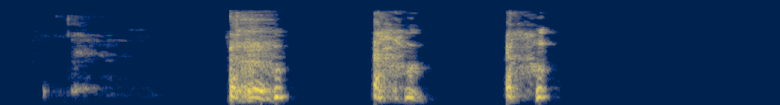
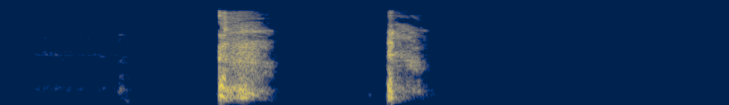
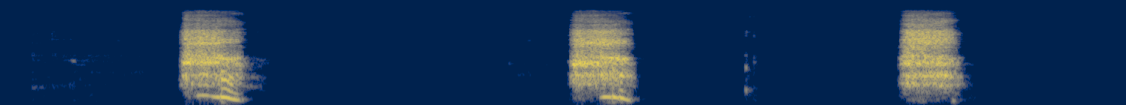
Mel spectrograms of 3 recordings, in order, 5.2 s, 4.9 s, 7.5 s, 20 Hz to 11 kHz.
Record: {
  "three_cough_length": "5.2 s",
  "three_cough_amplitude": 28541,
  "three_cough_signal_mean_std_ratio": 0.31,
  "cough_length": "4.9 s",
  "cough_amplitude": 32033,
  "cough_signal_mean_std_ratio": 0.21,
  "exhalation_length": "7.5 s",
  "exhalation_amplitude": 32385,
  "exhalation_signal_mean_std_ratio": 0.32,
  "survey_phase": "beta (2021-08-13 to 2022-03-07)",
  "age": "45-64",
  "gender": "Female",
  "wearing_mask": "No",
  "symptom_new_continuous_cough": true,
  "symptom_runny_or_blocked_nose": true,
  "symptom_shortness_of_breath": true,
  "symptom_sore_throat": true,
  "symptom_fatigue": true,
  "symptom_fever_high_temperature": true,
  "symptom_headache": true,
  "symptom_change_to_sense_of_smell_or_taste": true,
  "symptom_loss_of_taste": true,
  "symptom_onset": "4 days",
  "smoker_status": "Current smoker (11 or more cigarettes per day)",
  "respiratory_condition_asthma": true,
  "respiratory_condition_other": false,
  "recruitment_source": "Test and Trace",
  "submission_delay": "2 days",
  "covid_test_result": "Positive",
  "covid_test_method": "RT-qPCR"
}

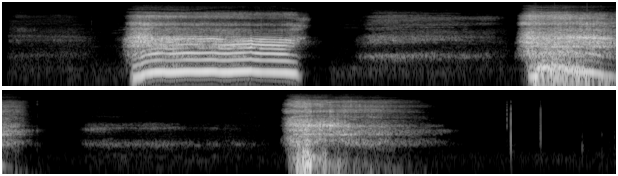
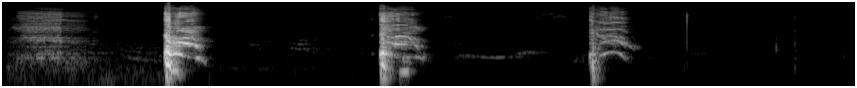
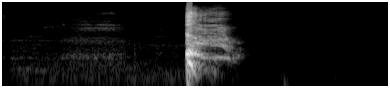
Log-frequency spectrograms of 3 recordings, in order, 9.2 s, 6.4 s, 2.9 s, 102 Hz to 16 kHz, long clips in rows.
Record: {
  "exhalation_length": "9.2 s",
  "exhalation_amplitude": 31399,
  "exhalation_signal_mean_std_ratio": 0.45,
  "three_cough_length": "6.4 s",
  "three_cough_amplitude": 32768,
  "three_cough_signal_mean_std_ratio": 0.22,
  "cough_length": "2.9 s",
  "cough_amplitude": 32768,
  "cough_signal_mean_std_ratio": 0.17,
  "survey_phase": "beta (2021-08-13 to 2022-03-07)",
  "age": "18-44",
  "gender": "Female",
  "wearing_mask": "Yes",
  "symptom_runny_or_blocked_nose": true,
  "symptom_sore_throat": true,
  "symptom_headache": true,
  "symptom_onset": "3 days",
  "smoker_status": "Never smoked",
  "respiratory_condition_asthma": false,
  "respiratory_condition_other": false,
  "recruitment_source": "Test and Trace",
  "submission_delay": "2 days",
  "covid_test_result": "Positive",
  "covid_test_method": "LAMP"
}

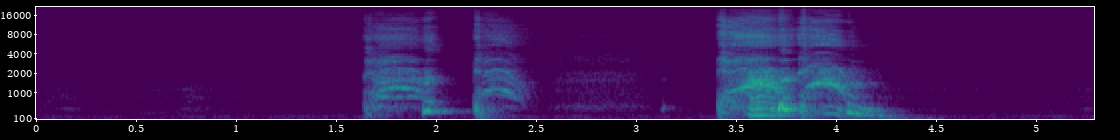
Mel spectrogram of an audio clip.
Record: {
  "cough_length": "5.3 s",
  "cough_amplitude": 7283,
  "cough_signal_mean_std_ratio": 0.37,
  "survey_phase": "alpha (2021-03-01 to 2021-08-12)",
  "age": "18-44",
  "gender": "Female",
  "wearing_mask": "No",
  "symptom_cough_any": true,
  "symptom_diarrhoea": true,
  "symptom_fatigue": true,
  "symptom_fever_high_temperature": true,
  "symptom_headache": true,
  "symptom_change_to_sense_of_smell_or_taste": true,
  "symptom_loss_of_taste": true,
  "symptom_onset": "4 days",
  "smoker_status": "Never smoked",
  "respiratory_condition_asthma": false,
  "respiratory_condition_other": false,
  "recruitment_source": "Test and Trace",
  "submission_delay": "1 day",
  "covid_test_result": "Positive",
  "covid_test_method": "RT-qPCR",
  "covid_ct_value": 16.9,
  "covid_ct_gene": "ORF1ab gene",
  "covid_ct_mean": 17.5,
  "covid_viral_load": "1800000 copies/ml",
  "covid_viral_load_category": "High viral load (>1M copies/ml)"
}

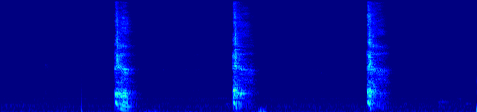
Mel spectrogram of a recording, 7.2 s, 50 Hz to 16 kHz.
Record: {
  "three_cough_length": "7.2 s",
  "three_cough_amplitude": 9564,
  "three_cough_signal_mean_std_ratio": 0.25,
  "survey_phase": "beta (2021-08-13 to 2022-03-07)",
  "age": "18-44",
  "gender": "Female",
  "wearing_mask": "No",
  "symptom_cough_any": true,
  "symptom_sore_throat": true,
  "symptom_onset": "12 days",
  "smoker_status": "Never smoked",
  "respiratory_condition_asthma": false,
  "respiratory_condition_other": false,
  "recruitment_source": "REACT",
  "submission_delay": "1 day",
  "covid_test_result": "Negative",
  "covid_test_method": "RT-qPCR"
}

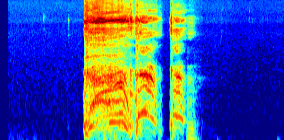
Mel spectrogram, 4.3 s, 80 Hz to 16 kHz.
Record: {
  "cough_length": "4.3 s",
  "cough_amplitude": 32768,
  "cough_signal_mean_std_ratio": 0.48,
  "survey_phase": "beta (2021-08-13 to 2022-03-07)",
  "age": "45-64",
  "gender": "Male",
  "wearing_mask": "No",
  "symptom_cough_any": true,
  "symptom_new_continuous_cough": true,
  "symptom_runny_or_blocked_nose": true,
  "symptom_sore_throat": true,
  "symptom_fatigue": true,
  "symptom_fever_high_temperature": true,
  "symptom_onset": "2 days",
  "smoker_status": "Never smoked",
  "respiratory_condition_asthma": false,
  "respiratory_condition_other": false,
  "recruitment_source": "Test and Trace",
  "submission_delay": "1 day",
  "covid_test_result": "Positive",
  "covid_test_method": "RT-qPCR",
  "covid_ct_value": 15.4,
  "covid_ct_gene": "ORF1ab gene",
  "covid_ct_mean": 15.5,
  "covid_viral_load": "8100000 copies/ml",
  "covid_viral_load_category": "High viral load (>1M copies/ml)"
}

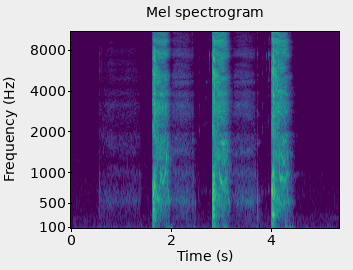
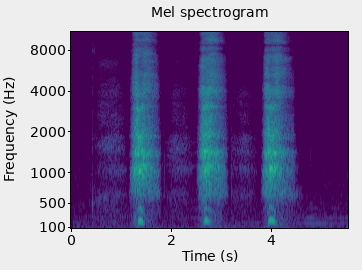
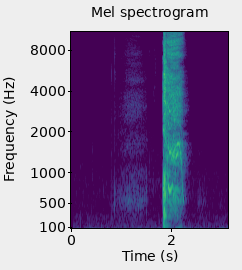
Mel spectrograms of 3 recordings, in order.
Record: {
  "three_cough_length": "5.4 s",
  "three_cough_amplitude": 18911,
  "three_cough_signal_mean_std_ratio": 0.31,
  "exhalation_length": "5.5 s",
  "exhalation_amplitude": 3124,
  "exhalation_signal_mean_std_ratio": 0.4,
  "cough_length": "3.2 s",
  "cough_amplitude": 20813,
  "cough_signal_mean_std_ratio": 0.26,
  "survey_phase": "beta (2021-08-13 to 2022-03-07)",
  "age": "18-44",
  "gender": "Female",
  "wearing_mask": "No",
  "symptom_cough_any": true,
  "symptom_new_continuous_cough": true,
  "symptom_runny_or_blocked_nose": true,
  "symptom_sore_throat": true,
  "symptom_headache": true,
  "smoker_status": "Never smoked",
  "respiratory_condition_asthma": false,
  "respiratory_condition_other": false,
  "recruitment_source": "Test and Trace",
  "submission_delay": "2 days",
  "covid_test_result": "Positive",
  "covid_test_method": "RT-qPCR",
  "covid_ct_value": 25.9,
  "covid_ct_gene": "N gene",
  "covid_ct_mean": 26.1,
  "covid_viral_load": "2800 copies/ml",
  "covid_viral_load_category": "Minimal viral load (< 10K copies/ml)"
}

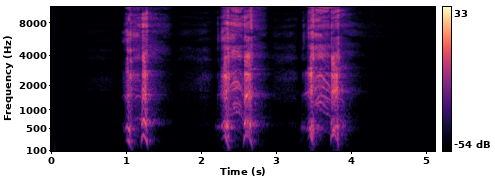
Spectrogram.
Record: {
  "three_cough_length": "5.1 s",
  "three_cough_amplitude": 15014,
  "three_cough_signal_mean_std_ratio": 0.35,
  "survey_phase": "beta (2021-08-13 to 2022-03-07)",
  "age": "45-64",
  "gender": "Male",
  "wearing_mask": "No",
  "symptom_none": true,
  "smoker_status": "Never smoked",
  "respiratory_condition_asthma": false,
  "respiratory_condition_other": false,
  "recruitment_source": "REACT",
  "submission_delay": "2 days",
  "covid_test_result": "Negative",
  "covid_test_method": "RT-qPCR"
}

